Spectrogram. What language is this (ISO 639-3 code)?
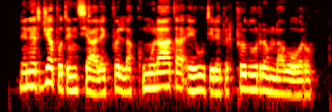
ita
